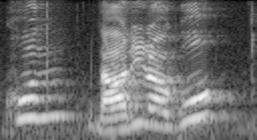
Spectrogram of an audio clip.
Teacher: 니은 하나만 이제 덧나는 거지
